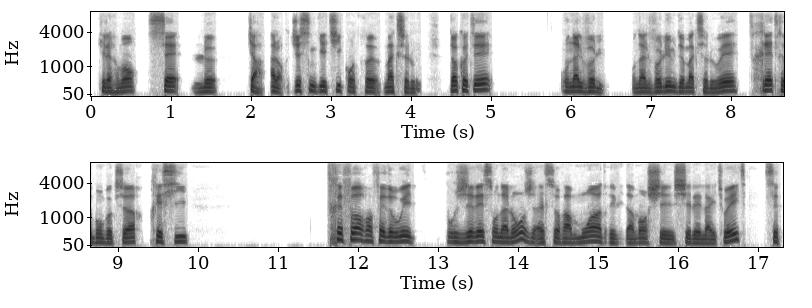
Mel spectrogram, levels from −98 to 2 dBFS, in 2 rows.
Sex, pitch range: male, 105-135 Hz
